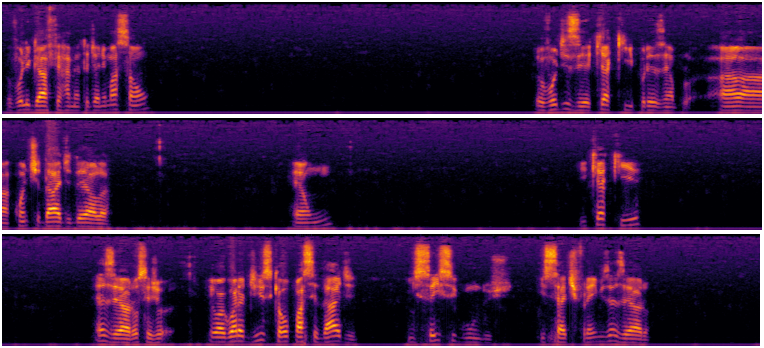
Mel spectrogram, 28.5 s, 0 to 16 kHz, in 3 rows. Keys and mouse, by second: 1.2 click, 2.2-7.7 drag, 9.1 click, 10.0 click, 11.4 1, 11.7 ,, 12.0 Return, 13.2 click, 14.0 1, 14.4 Return, 16.1-20.3 drag, 20.7 click, 21.8 0, 21.9 Return, 23.8-28.4 drag.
